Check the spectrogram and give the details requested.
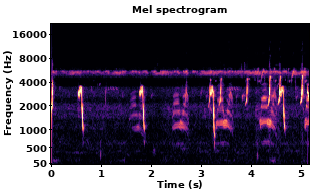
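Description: Quail give sharp, high notes that drop steeply in pitch, repeated at irregular intervals with a few buzzier notes, over a steady high whine.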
